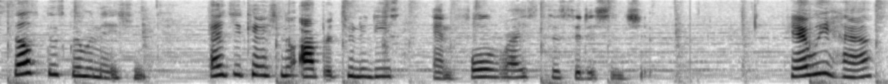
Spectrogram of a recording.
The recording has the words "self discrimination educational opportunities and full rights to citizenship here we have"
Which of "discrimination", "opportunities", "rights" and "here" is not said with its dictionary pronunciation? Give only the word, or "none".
none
